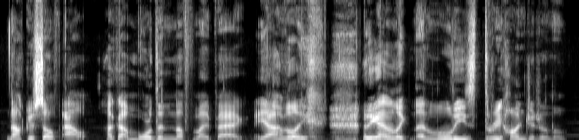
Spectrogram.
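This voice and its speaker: A man's voice: mid-range voice, very animated, brisk, gravelly, dry recording. A young man giving casual reaction commentary as he plays a game. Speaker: gaming let's play host. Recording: faint game music behind.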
